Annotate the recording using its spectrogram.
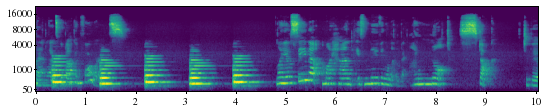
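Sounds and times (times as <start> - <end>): staccato piano notes: 0.0 - 4.5.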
